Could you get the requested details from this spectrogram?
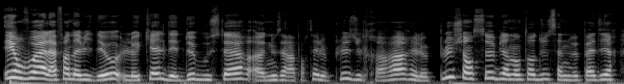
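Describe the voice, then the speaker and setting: A woman with a slight cold hosts a card-opening video, chatting casually as she opens trading card packs and lists each card one after another with frequent hesitant "euh" fillers. Her voice is a little high, fast and clean in tone.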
